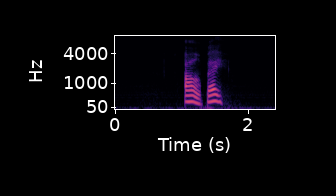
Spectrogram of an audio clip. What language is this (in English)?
Norwegian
